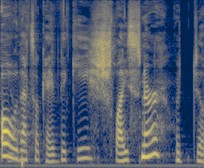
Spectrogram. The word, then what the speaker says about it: Schleisner: Vicki Schleisner. Would you like me to spell that?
